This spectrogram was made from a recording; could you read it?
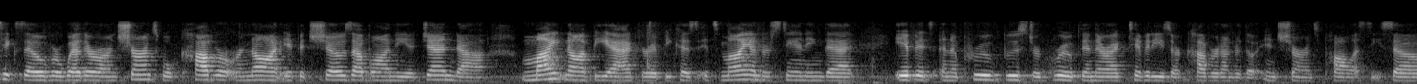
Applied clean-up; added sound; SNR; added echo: none; none; none; none.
